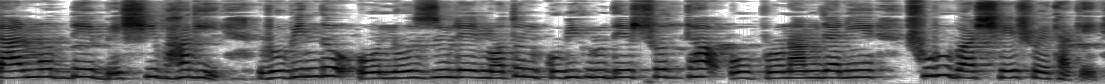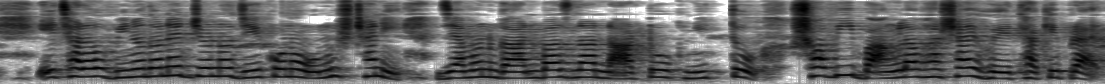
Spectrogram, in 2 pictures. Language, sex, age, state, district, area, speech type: Bengali, female, 45-60, West Bengal, Paschim Bardhaman, urban, spontaneous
